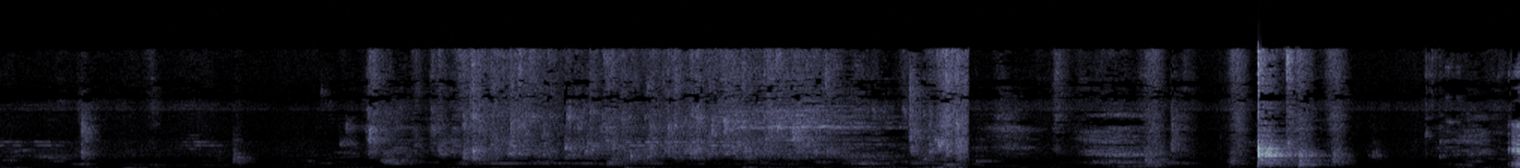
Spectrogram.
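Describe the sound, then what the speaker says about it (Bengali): Garlic cloves and a chilli are rinsed in a bowl of water in a home kitchen, giving a few seconds of steady splashing and sloshing close by, with quieter clinks and dribbles afterward. "জল দিয়ে ধুয়ে নিই।"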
